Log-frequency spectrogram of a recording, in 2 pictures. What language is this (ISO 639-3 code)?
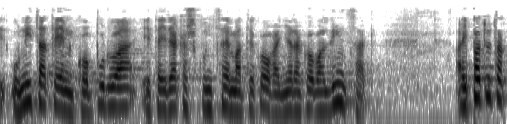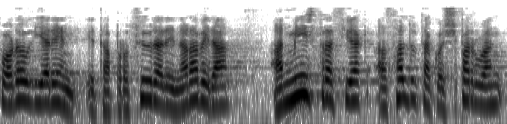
eus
